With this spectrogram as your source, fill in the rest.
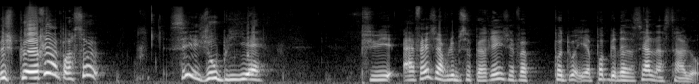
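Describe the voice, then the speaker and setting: With a Quebec accent and lively intonation, the speaker moves at a fairly quick pace but leaves long, frequent pauses. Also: woman, fairly high pitch for a woman. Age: 70s. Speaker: domestic violence survivor. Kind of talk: testimony. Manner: halting.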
